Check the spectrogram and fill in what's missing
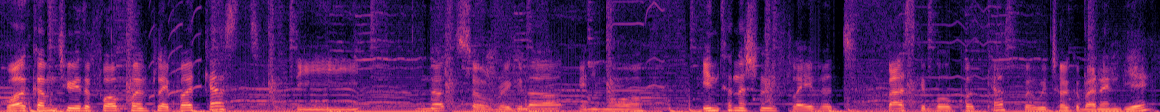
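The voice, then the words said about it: French accent. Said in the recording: “with a French accent”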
